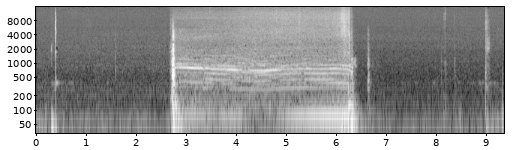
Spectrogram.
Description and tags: Car window up
Electric car window going up.
car, carwindow, window, windshield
